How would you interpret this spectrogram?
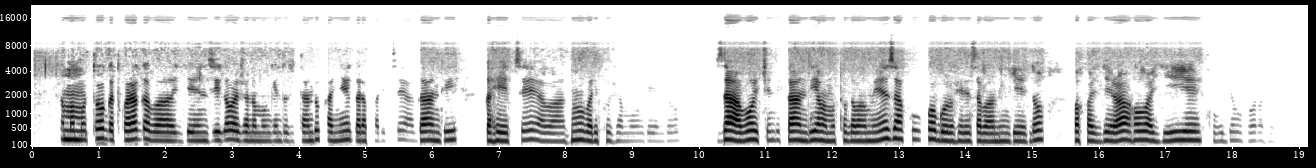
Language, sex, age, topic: Kinyarwanda, female, 25-35, government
